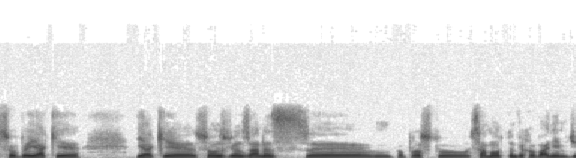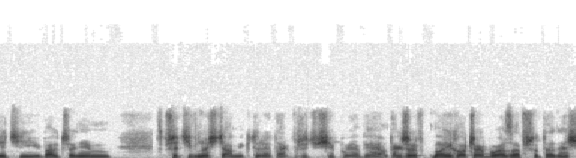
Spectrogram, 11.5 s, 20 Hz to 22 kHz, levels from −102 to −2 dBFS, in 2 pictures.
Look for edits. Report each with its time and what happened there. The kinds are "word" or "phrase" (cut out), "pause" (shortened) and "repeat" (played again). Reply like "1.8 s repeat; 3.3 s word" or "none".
7.3 s pause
